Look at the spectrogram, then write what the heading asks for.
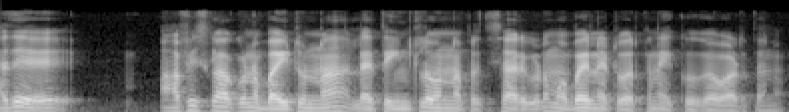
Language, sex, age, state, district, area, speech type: Telugu, male, 30-45, Andhra Pradesh, Bapatla, urban, spontaneous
